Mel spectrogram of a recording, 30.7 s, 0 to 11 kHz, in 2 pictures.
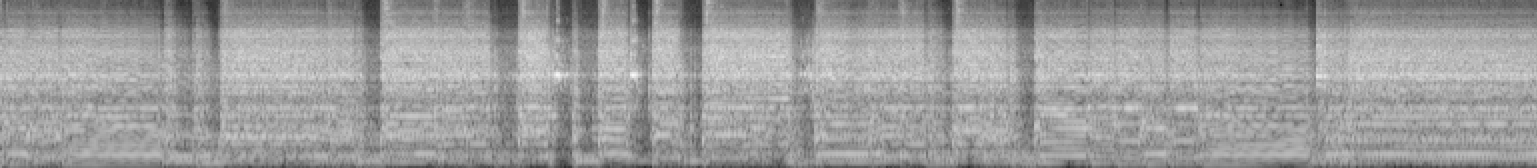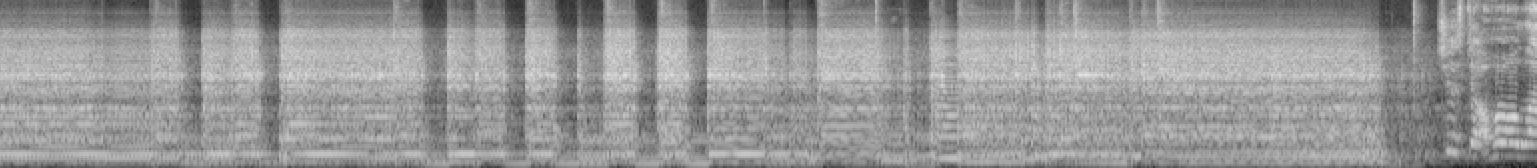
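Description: BC Rich Bich double-neck electric guitar played on its six-string neck through a Hughes & Kettner Black Spirit 200 amp with a crunch overdrive tone. Chopped chords and riffs with short breaks give way to a long ringing chord about halfway through, and the playing stops just before the end.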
